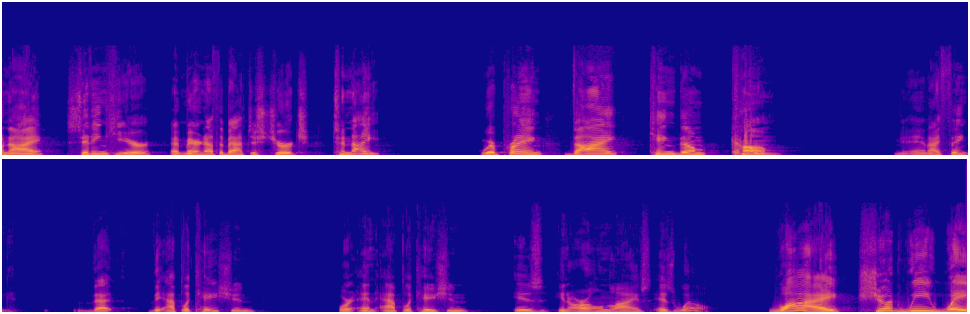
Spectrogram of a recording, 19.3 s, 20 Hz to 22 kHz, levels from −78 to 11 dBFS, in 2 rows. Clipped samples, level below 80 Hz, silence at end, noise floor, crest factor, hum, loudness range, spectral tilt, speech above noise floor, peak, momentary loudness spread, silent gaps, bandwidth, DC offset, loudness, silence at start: under 0.1%; -60 dBFS; 0 s; -80 dBFS; 18 dB; none; 9 LU; -6 dB/octave; 63 dB; 0 dBFS; 17 LU; none; 15.5 kHz; under 0.1%; -17 LUFS; 0 s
